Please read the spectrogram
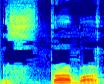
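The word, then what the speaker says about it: вставать: এই ভার্বটা ইউজ হয় স্থাবাজ স্তাবাজ এখানে ভটা উচ্চারণ হবে না বলতে পারি স্থাবাজ স্তাবাচটাও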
